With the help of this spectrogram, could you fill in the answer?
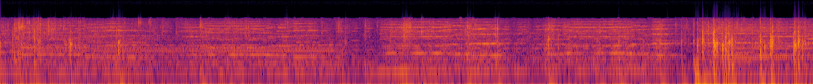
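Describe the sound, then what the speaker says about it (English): Hooves drum in a rapid, uneven rhythm at moderate volume, with scattered clattering that grows busier near the end. "Come on, get on your horse."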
